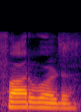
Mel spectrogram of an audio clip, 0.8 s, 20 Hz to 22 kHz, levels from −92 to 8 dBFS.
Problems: background sounds at intervals, low volume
